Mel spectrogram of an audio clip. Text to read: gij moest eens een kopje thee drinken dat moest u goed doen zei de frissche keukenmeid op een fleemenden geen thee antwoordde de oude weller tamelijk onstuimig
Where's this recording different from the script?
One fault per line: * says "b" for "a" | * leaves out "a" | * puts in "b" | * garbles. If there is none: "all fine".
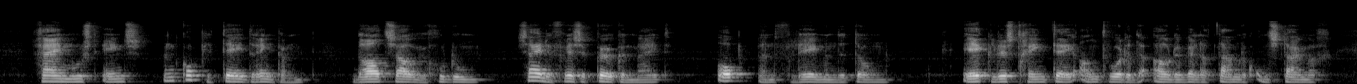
* says "zou" for "moest"
* puts in "toon ik lust"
